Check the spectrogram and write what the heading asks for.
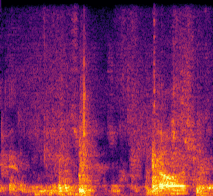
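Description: Quiet conversational speech: voices talking low, loudest in the second half.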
